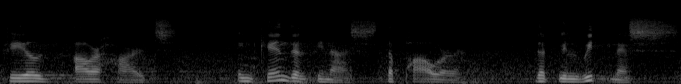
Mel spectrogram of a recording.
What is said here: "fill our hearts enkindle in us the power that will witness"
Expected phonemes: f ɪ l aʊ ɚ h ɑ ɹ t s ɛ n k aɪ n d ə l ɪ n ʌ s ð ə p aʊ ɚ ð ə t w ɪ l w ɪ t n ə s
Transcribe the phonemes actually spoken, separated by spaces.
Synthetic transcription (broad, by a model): f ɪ l aʊ ɚ h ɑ ɹ t s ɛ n k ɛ n d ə l ɪ n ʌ s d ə p aʊ ɚ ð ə t w ɪ l w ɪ t n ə s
